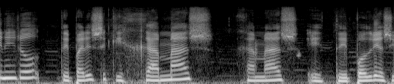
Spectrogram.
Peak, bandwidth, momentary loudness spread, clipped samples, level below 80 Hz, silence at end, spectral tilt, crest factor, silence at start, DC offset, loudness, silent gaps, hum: -2 dBFS; 15.5 kHz; 8 LU; under 0.1%; -32 dBFS; 0 s; -5.5 dB/octave; 14 dB; 0 s; under 0.1%; -16 LUFS; none; none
